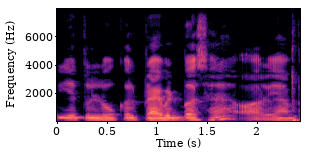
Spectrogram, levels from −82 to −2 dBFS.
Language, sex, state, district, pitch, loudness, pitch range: Hindi, male, Bihar, Darbhanga, 130 Hz, -26 LUFS, 120-130 Hz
